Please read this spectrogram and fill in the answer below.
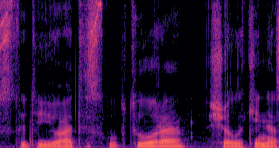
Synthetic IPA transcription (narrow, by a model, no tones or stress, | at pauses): st̪ʊd̪ʲɪjuɔt̪ʲɪskʊlˠpt̪uːɾɑːʃʲɛlˠkʲɪnʲɛ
